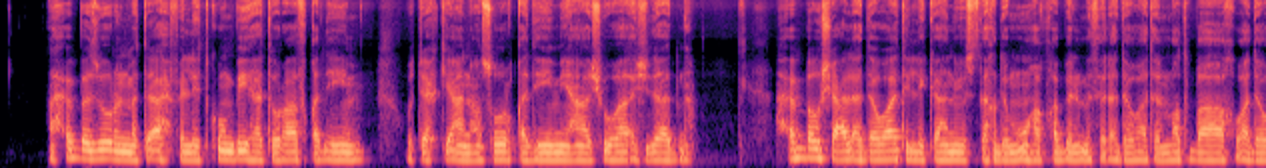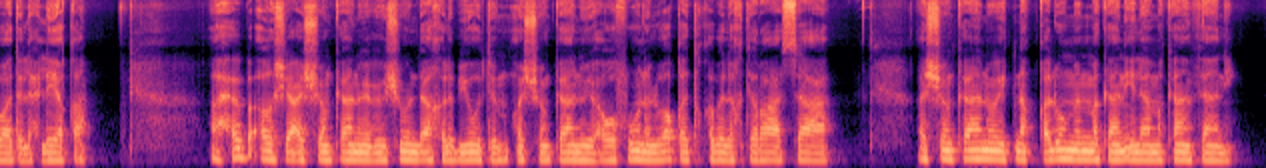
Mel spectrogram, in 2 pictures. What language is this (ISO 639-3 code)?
ayp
